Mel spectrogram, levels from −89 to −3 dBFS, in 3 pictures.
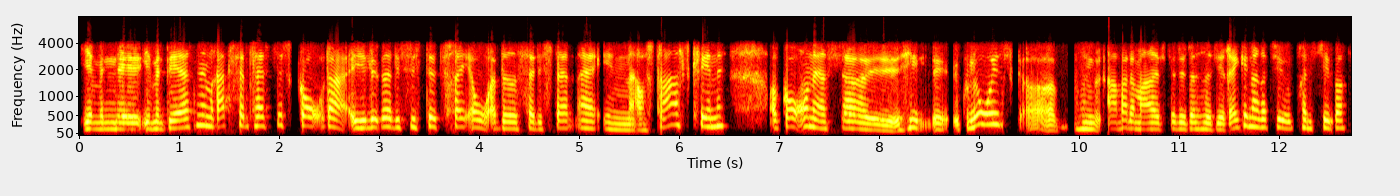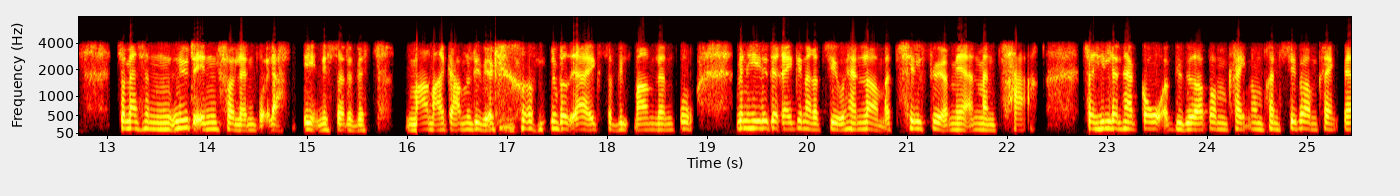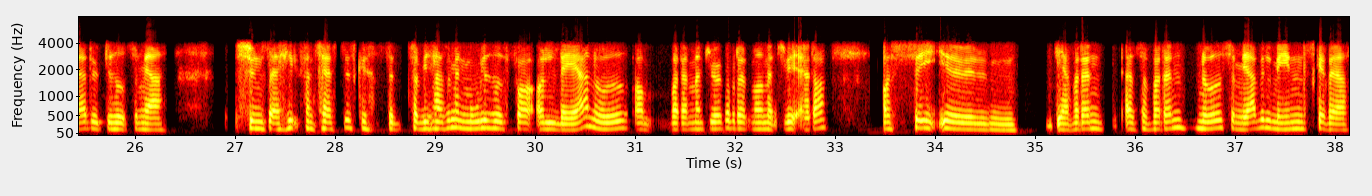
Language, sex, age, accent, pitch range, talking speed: Danish, female, 30-49, native, 155-185 Hz, 220 wpm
